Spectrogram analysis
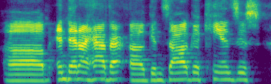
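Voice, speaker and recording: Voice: medium pitch, flat delivery, moderate pace, bright, forceful tone. A host talking through tournament predictions in a casual monologue, rambling with lots of fillers and restarts, and confident in the picks. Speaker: sports bracket analyst host.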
